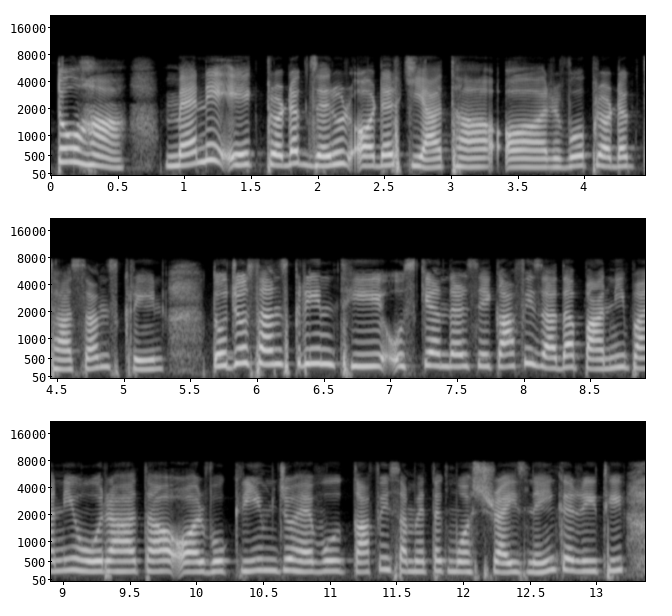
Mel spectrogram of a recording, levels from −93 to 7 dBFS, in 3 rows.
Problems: background sounds at intervals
